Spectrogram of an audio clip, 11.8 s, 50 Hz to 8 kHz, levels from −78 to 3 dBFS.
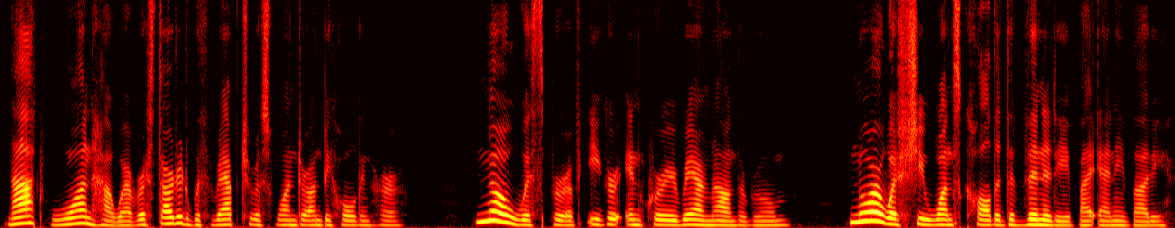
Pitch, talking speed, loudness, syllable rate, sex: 180 Hz, 145 wpm, -20 LUFS, 4.6 syllables/s, female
